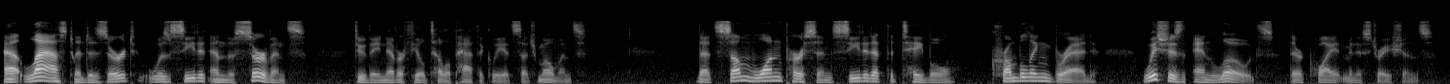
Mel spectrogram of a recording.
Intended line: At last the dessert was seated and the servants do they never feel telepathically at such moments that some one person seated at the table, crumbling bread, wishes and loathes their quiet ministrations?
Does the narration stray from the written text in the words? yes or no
no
